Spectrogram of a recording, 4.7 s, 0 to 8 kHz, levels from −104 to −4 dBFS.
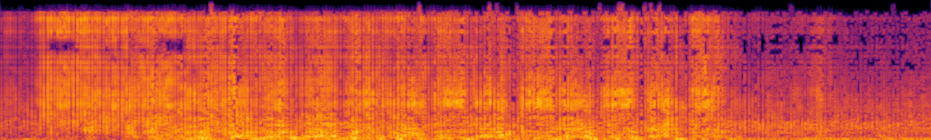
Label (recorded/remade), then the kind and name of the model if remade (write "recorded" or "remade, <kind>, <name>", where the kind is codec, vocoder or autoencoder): remade, vocoder, BigVGAN v2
